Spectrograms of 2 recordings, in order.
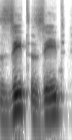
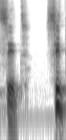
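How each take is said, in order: First: The word begins with a plain buzzing z. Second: The word begins with a ts sound. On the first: The speaker calls it wrong. "It's not "zeet zeet,"" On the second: The speaker calls it right.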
